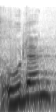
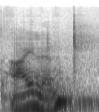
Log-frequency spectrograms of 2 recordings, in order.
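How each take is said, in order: First: The word is said with its supposed Russian pronunciation. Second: The word is said with its usual English pronunciation. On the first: "it's a Russian word, right? And it's pronounced ulem" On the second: "in English it is usually pronounced ilum"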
